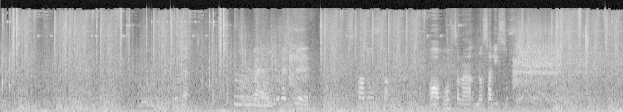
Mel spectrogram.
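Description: Monsters snarl and shriek close by.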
